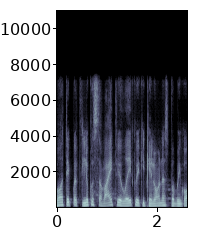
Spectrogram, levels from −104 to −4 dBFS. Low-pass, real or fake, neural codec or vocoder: 7.2 kHz; fake; codec, 16 kHz, 1 kbps, X-Codec, HuBERT features, trained on balanced general audio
